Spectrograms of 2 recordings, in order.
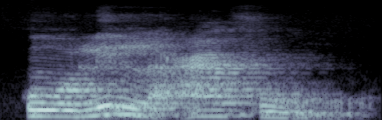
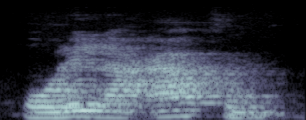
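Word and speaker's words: قُلِ الْعَفْوَ: Ini sedikit saya ini kadang ada yang salah bacanya gini, qulil af keliru ya. Secara ilmu tajwid yang benar gini, qulil afu gitu, bukan qulil af gitu, keliru ya, qulil afu.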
